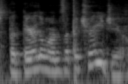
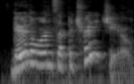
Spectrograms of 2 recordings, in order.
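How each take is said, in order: First: Said in the usual way. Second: Betrayed rises higher on the repeat; emphatic repeat. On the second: Real, not acted. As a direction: say betrayed again, higher and pointed.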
